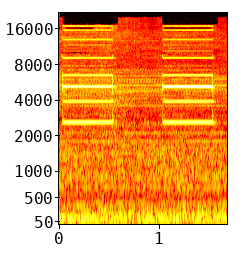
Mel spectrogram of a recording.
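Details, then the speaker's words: Jayco Redhawk 31XL motorhome auto-leveling jacks: a shrill beep, half a second on and half off, over a low hum, repeating until the jacks finish moving and the coach is level. Normal operation. "you just press the power button and then auto level and you'll hear it beeping and it'll just continue to beat until everything has finished moving and the coach is completely level"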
